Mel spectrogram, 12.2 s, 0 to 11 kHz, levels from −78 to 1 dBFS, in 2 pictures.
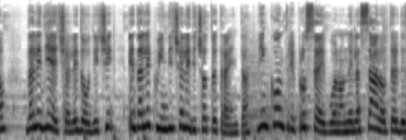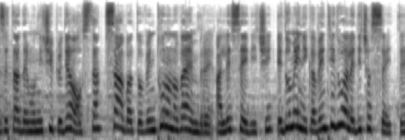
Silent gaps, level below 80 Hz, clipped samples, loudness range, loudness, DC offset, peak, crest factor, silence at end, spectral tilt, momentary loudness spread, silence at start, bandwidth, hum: none; -38 dBFS; under 0.1%; 1 LU; -9 LUFS; under 0.1%; 0 dBFS; 10 dB; 0 s; -3 dB/octave; 5 LU; 0 s; 10.5 kHz; none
